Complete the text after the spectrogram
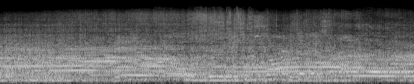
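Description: A race car roars past close by.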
